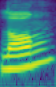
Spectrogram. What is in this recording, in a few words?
"long9", Taiwanese syllable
